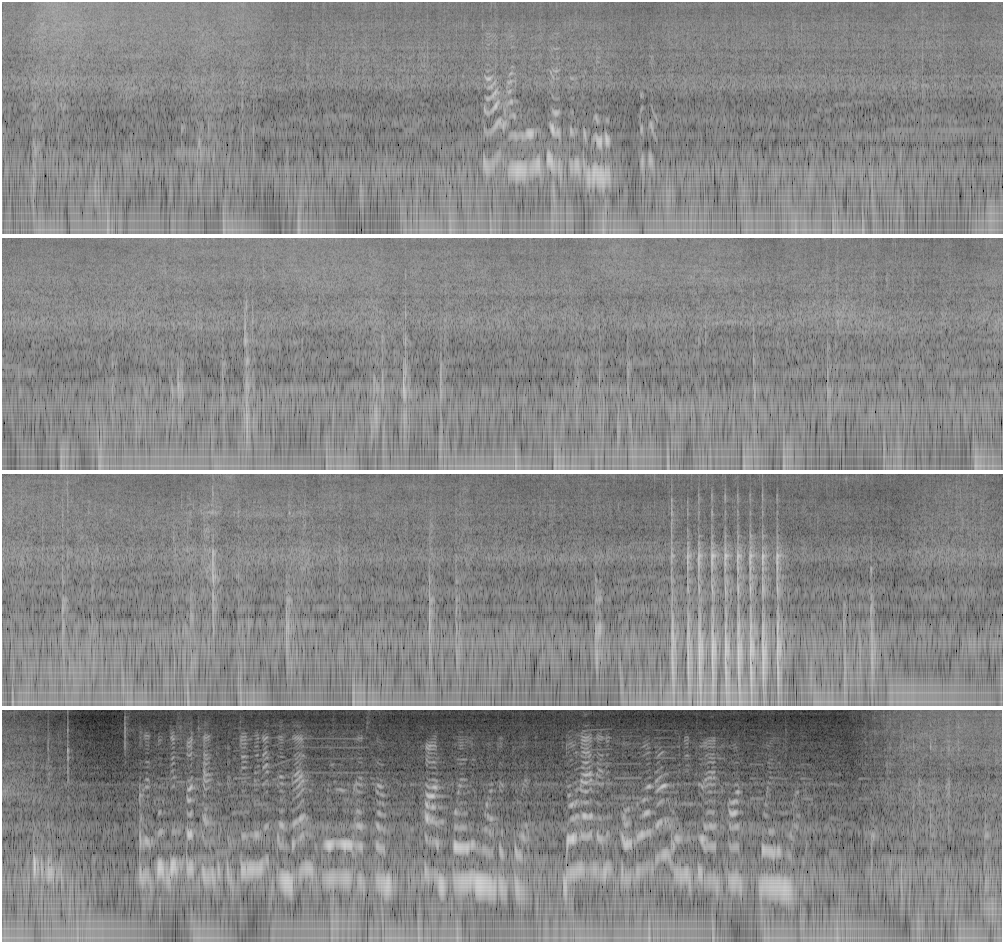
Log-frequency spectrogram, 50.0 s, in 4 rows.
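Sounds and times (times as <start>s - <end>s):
food sizzling in a wok: 0.0s - 50.0s
wooden spatula knocking: 33.4s - 34.9s.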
